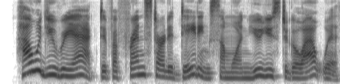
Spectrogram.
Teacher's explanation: Notice how the intonation falls and then rises to show the question is not finished and then falls at the end. · Term: Intonation in long questions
